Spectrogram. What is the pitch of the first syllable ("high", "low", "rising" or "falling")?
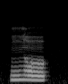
high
